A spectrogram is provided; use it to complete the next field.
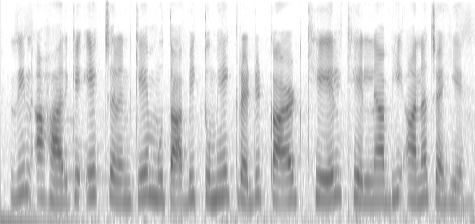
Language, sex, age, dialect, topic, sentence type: Hindi, male, 18-24, Hindustani Malvi Khadi Boli, banking, statement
